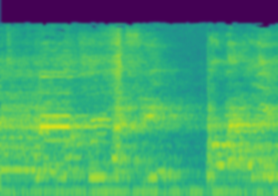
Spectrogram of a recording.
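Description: Music with a voice over it, from a video being played back; it dips and then comes back in suddenly about one and a half seconds in.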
